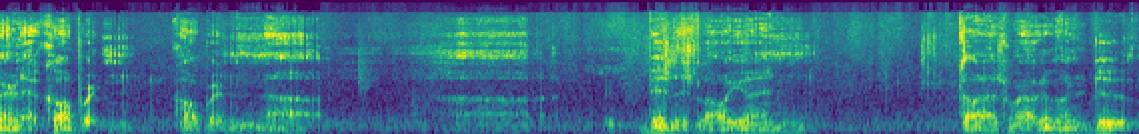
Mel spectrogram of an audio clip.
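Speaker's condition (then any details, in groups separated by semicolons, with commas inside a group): Parkinson's disease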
